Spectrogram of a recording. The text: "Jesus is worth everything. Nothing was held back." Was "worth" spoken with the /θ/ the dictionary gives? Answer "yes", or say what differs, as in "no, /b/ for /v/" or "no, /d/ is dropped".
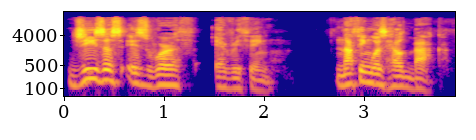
yes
